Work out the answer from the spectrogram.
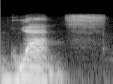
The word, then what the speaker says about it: once: fijémonos la palabra 11 esa palabra 11 que ven ustedes allí se pronuncia ones y significa una vez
